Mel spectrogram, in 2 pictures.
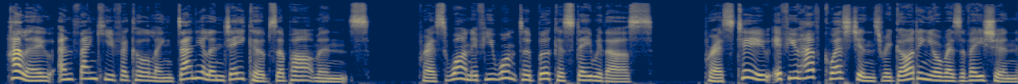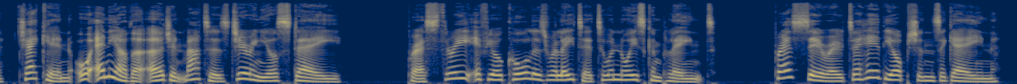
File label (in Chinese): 亲切语音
